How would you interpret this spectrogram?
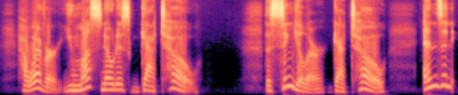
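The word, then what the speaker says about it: gâteaux: For the majority of nouns, the singular and plural forms are pronounced in exactly the same way. Melon sounds identical to melons. Gateau sounds identical to gateau. That final written letter is purely for the eyes, not the ears.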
